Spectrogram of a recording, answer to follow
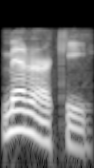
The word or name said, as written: menarche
